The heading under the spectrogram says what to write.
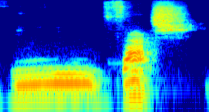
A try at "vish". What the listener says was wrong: You just got the vowel. So vish, exactly.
